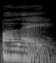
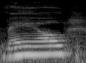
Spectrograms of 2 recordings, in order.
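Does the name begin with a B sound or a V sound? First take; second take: B; V. First: The name begins with a B sound. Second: The name begins with a V sound. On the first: The speaker calls it right. "hopefully I'm saying it more correctly now" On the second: The speaker calls it wrong. "I was saying that name so wrong"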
